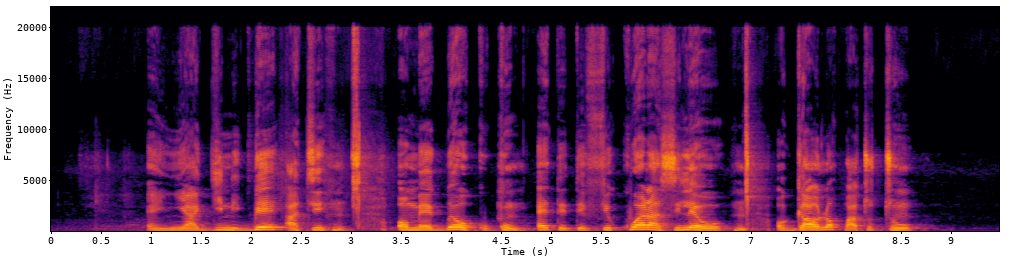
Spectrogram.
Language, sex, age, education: Yoruba, male, 15-29, tertiary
